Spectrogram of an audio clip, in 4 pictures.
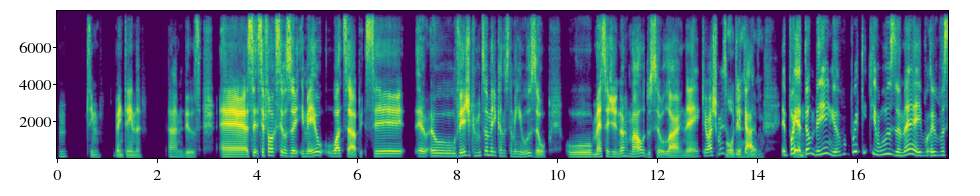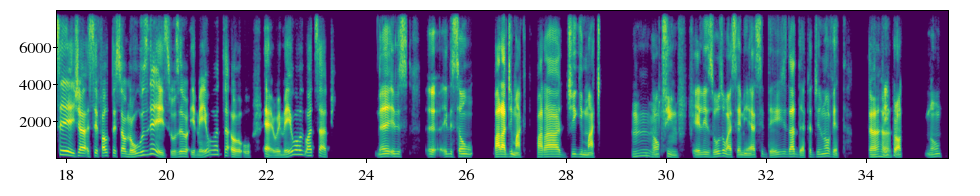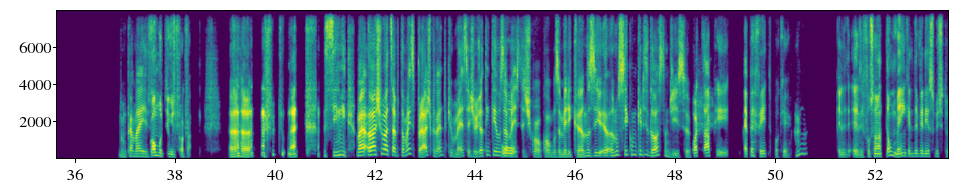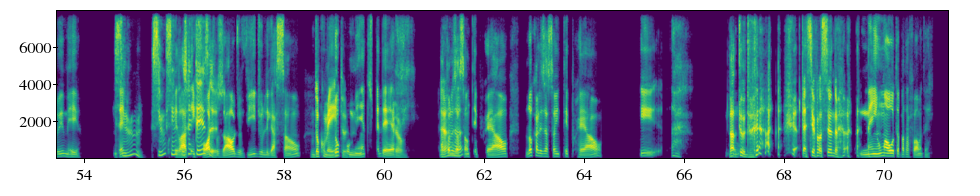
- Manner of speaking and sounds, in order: in English: "messenger"; chuckle; tapping; chuckle; laugh; laugh; chuckle; in English: "messenger"; in English: "messenger"; other background noise; exhale; laugh; laughing while speaking: "Até se emocionou"; laugh
- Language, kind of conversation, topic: Portuguese, podcast, Quando você prefere fazer uma ligação em vez de trocar mensagens?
